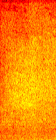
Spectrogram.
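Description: A boss's explosive attack in Elden Ring Shadow of the Erdtree lands as a loud, dense, sustained rumbling burst that fills the whole moment without a break.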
